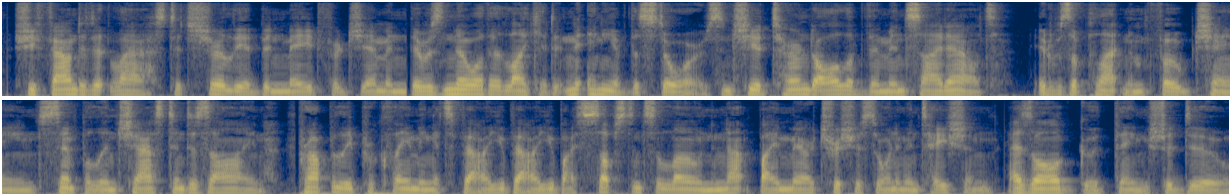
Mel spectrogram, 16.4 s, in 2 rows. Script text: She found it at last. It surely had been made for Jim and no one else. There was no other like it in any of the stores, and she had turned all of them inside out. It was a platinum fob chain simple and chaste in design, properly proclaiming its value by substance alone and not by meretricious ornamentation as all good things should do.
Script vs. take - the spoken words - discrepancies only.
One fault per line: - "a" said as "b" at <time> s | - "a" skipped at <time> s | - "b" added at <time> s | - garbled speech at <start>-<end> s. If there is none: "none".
- "no one else" skipped at 2.7 s
- "value" added at 11.5 s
